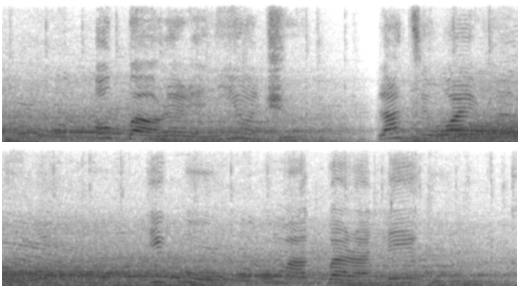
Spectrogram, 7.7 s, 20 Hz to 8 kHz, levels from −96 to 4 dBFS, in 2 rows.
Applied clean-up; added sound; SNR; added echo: none; Crowd; -3 dB; none.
